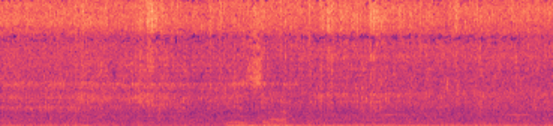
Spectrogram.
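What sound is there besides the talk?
water pump pushing water through camper shower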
